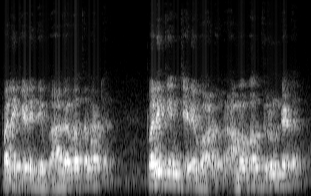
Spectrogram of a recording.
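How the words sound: 'Ata' is joined onto the end of each line. It is only hearsay that this is so. The speaker calls it wrong. "తెలియక చిన్నప్పుడు ... అని అలా చదివేశాం తెలియక"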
